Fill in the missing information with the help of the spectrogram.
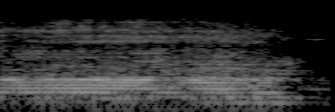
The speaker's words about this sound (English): Well, that was a motorbike, sorry. You just live on a highway.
